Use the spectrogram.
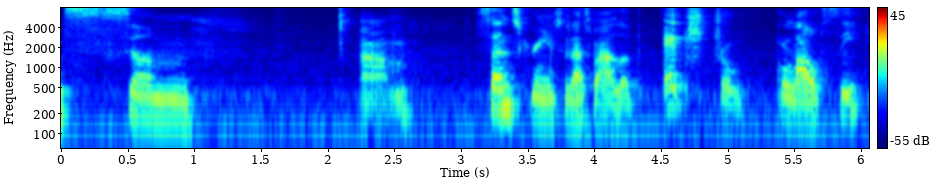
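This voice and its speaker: A woman's voice: on the low side, fairly bright tone, a little hiss or hum. A young adult woman vlogging casually to her viewers, chatty and upbeat, filmed on a camera held at arm's length. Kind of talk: casual vlog chat to camera. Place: car, bedroom and patio in a hot place.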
